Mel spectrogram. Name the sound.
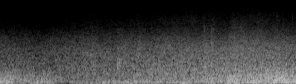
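choppy ocean waves and wind in a storm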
